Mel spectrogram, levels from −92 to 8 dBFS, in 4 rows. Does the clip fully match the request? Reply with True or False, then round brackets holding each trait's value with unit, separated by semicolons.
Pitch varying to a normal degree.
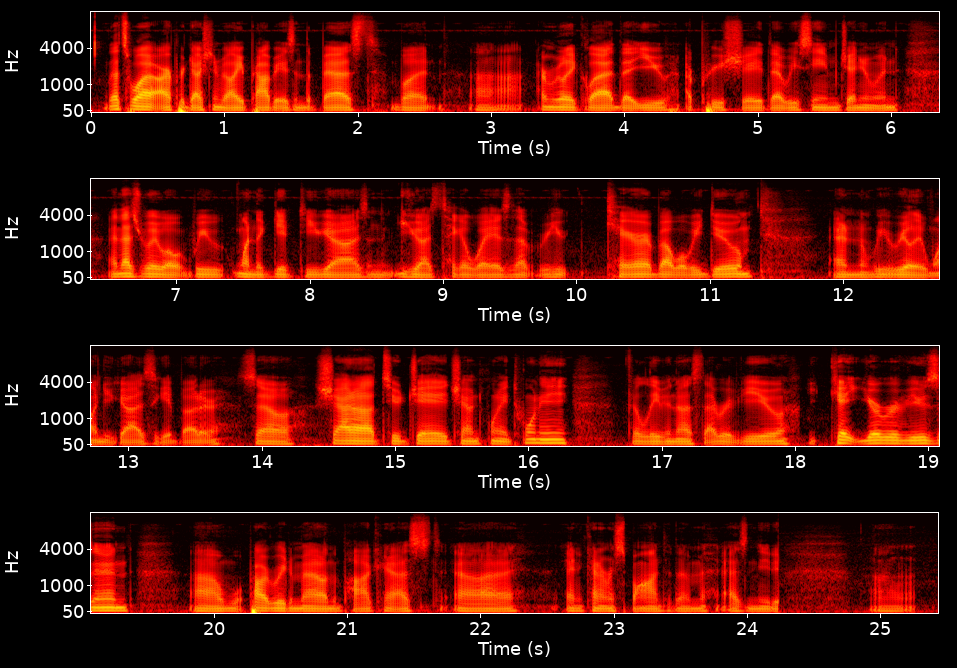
False (2.1 semitones)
